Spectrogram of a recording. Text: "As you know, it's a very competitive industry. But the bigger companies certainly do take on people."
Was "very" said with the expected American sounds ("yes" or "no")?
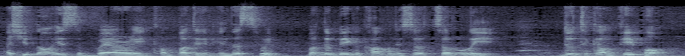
yes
